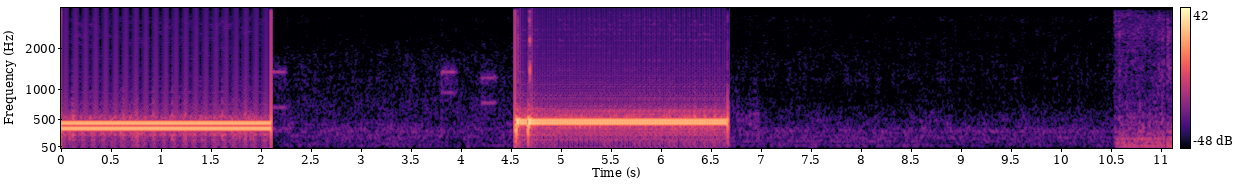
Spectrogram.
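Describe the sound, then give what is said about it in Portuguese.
Telephone tones while a call is transferred: two long, steady mid-pitched tones separated by silence with a couple of faint short beeps, then a brief burst of noise at the end. “Alô, transferindo a ligação.”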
